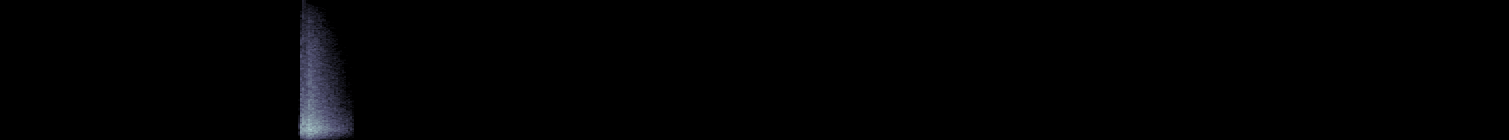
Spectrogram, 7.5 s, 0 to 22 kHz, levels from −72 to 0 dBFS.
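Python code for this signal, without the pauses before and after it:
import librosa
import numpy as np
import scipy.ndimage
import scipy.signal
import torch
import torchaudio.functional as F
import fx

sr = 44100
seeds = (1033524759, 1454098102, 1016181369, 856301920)

y = fx.drum_clap(sr, seeds[0], length_s=0.26, bursts=4, spacing_ms=11, hz=1800.0, decay_s=0.38)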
